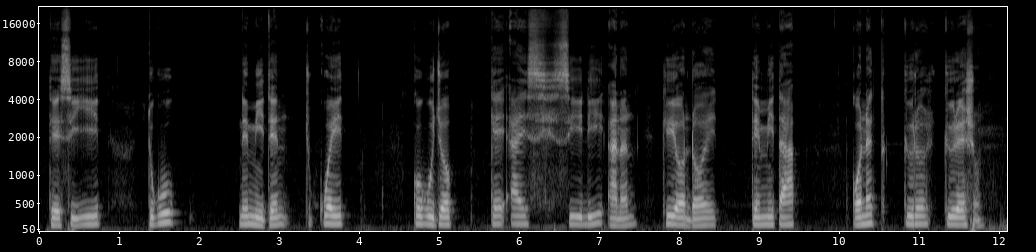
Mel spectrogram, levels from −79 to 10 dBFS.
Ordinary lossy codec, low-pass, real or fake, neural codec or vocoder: none; none; real; none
